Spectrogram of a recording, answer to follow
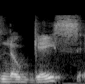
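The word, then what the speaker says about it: noges (נֹגֵשׂ): Nogash haya mimuna al shotrei Yisrael. He was a. – So the word is pronounced noges. It's a sin, not a shin.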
